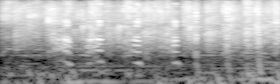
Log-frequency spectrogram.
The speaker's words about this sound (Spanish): ¡Ah! ¡No os cortéis! ¡Aplaudid!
